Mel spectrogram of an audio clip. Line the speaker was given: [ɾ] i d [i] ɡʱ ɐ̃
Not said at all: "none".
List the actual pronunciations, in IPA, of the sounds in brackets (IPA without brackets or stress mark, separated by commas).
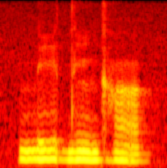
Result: n, ĩ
